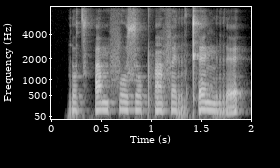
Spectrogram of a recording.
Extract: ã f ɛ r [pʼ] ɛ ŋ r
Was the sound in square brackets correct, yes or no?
no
